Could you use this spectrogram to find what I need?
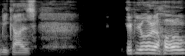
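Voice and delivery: words stretched by a yawn. Explaining the definition of support for a qualifying child: yawning mid-sentence. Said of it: "I'm yawning at my own qualifying child definitions".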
